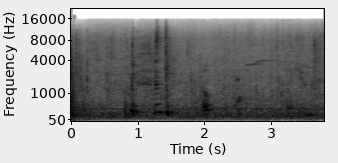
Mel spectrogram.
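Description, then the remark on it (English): A door is caught and eased shut by someone coming in, giving a few soft clunks and a muffled thud against a low background of room noise and faint murmuring voices. “can you catch that door for me as you come in?”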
